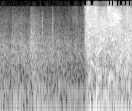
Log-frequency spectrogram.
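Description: The Confringo spell is cast in the video game Hogwarts Legacy, a faint buildup giving way to a sudden loud, crackling burst that sustains with a bright, shattering rush to the end.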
